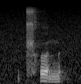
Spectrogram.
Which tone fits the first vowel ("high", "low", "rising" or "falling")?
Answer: low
